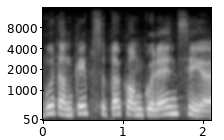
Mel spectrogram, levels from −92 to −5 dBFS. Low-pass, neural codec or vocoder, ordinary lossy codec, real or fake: 14.4 kHz; codec, 44.1 kHz, 3.4 kbps, Pupu-Codec; AAC, 96 kbps; fake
